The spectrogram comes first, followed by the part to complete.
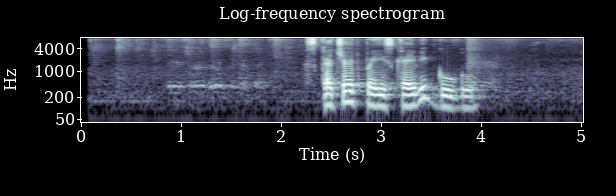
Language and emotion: Russian, neutral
